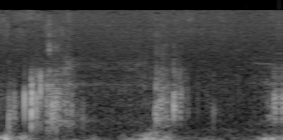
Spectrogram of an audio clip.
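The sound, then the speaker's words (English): Three crunching footsteps on a gritty path during a sunny morning walk with a view of the Pacific Ocean, at a steady, unhurried walking pace, each step a short, rough scrunch, fairly quiet and with no voices. “Perhaps you can hear the crunch of the path.”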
